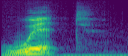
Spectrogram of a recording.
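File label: "wit", English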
